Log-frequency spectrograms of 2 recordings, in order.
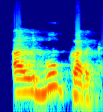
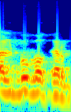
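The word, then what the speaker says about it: Albuquerque: उसका नाम था अलबुकर्क। लिखिए आप। अल्बूकर्क। अल्बूकर्क। अल्बूकर्क इसको लोग अल्बू बकर बोलते हैं। है ना? अल्बूर्क है ना? मैं भी बोलता था। अल्बूकर्क डिंपल भी बोलते हैं क्या?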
